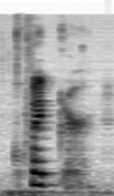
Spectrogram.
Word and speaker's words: quicker: Let's take 1 second here to talk about the pronunciation of the word quicker. Just as happens in the word miss, the letter I doesn't have the same sound as the letter I in Portuguese, right?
